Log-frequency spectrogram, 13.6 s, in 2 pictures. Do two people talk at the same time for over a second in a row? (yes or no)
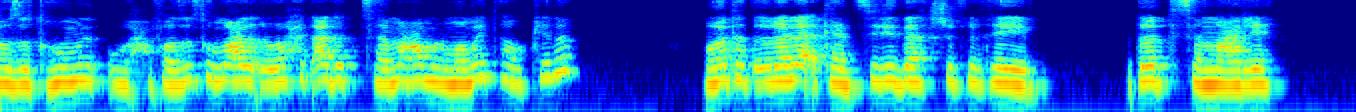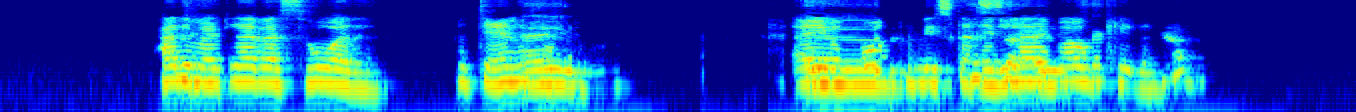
yes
